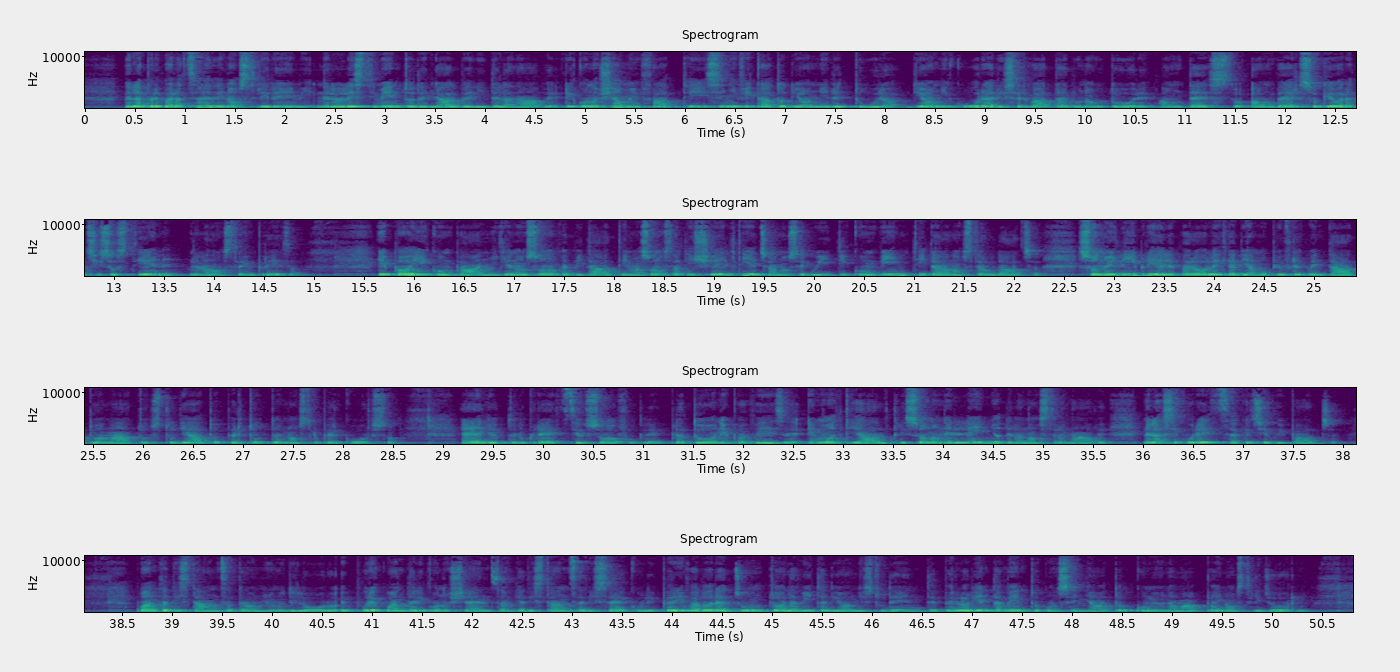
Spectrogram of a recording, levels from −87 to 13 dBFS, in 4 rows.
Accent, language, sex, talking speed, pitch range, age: native, Italian, female, 150 wpm, 195-230 Hz, 20-39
